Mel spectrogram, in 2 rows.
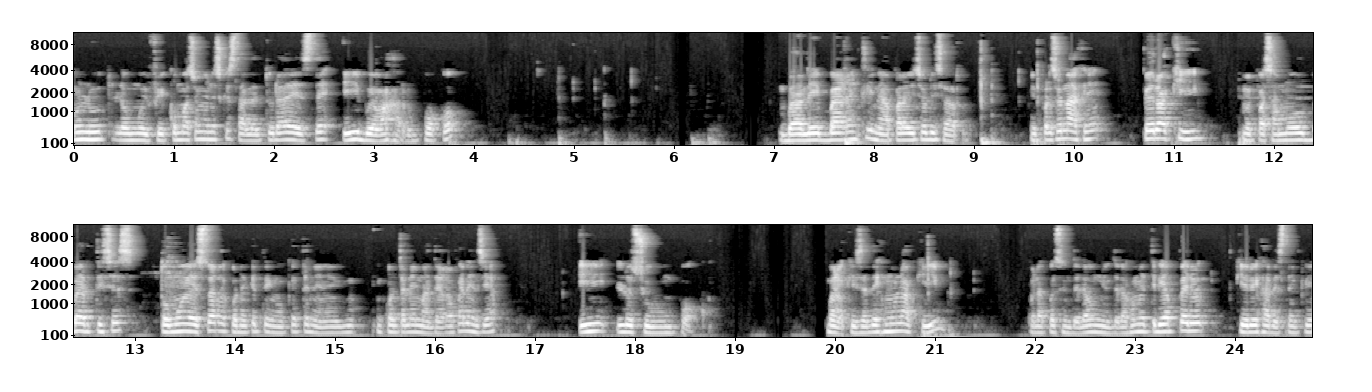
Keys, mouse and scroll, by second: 1.0 click, 3.0-4.6 drag, 5.0 shift+middle click, 6.1 KP_1, 9.0 KP_1, 9.6 alt+z, 10.1 scroll up 1, 11.6 1, 12.4 click, 14.7-20.7 drag, 21.4-24.7 middle drag.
